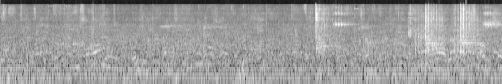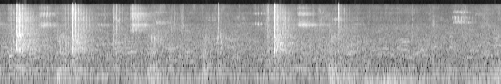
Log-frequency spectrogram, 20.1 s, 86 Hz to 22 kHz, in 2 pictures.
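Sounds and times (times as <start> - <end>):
shoes squeaking on court floor: 6.3 - 7.3, 8.2 - 17.2, 19.1 - 19.6
squash ball smacking off rackets: 8.2 - 9.6, 10.3 - 13.2, 15.4 - 16.0.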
